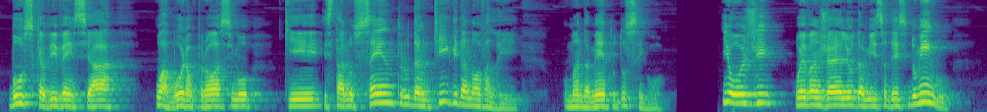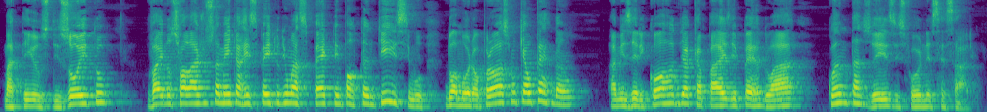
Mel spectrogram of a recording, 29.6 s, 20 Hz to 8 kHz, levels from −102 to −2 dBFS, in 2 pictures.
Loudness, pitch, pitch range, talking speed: -15 LUFS, 140 Hz, 125-180 Hz, 115 wpm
